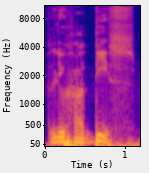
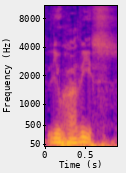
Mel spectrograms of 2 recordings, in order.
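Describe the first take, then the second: First: The D is pronounced as a hard stop. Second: The D is pronounced as a softened sound. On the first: The speaker calls it wrong. "instead of saying liuhadis" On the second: The speaker calls it right. "it's going to become more uh, softened"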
